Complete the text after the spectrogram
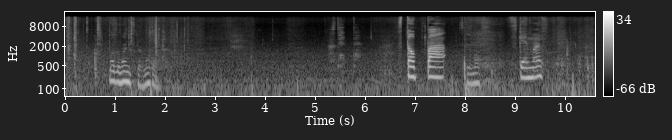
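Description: A young girl speaks in an excited voice close by.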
